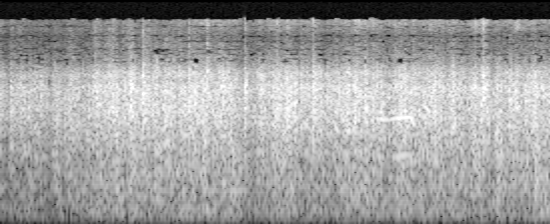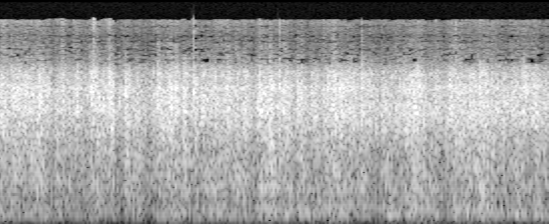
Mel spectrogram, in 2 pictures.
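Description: Heavy rain pouring down in a steady, loud, unbroken hiss.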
